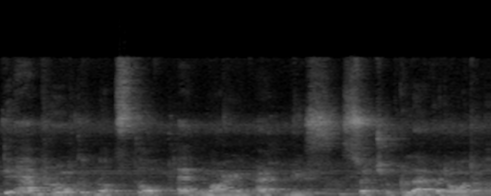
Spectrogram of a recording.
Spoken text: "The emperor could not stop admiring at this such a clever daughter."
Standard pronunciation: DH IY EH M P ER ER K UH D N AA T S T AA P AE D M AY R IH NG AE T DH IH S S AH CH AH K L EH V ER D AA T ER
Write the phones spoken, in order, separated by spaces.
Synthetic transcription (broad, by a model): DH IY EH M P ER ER K UH D N AA T S T AA P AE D M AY IH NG AE T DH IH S S AH CH AH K L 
